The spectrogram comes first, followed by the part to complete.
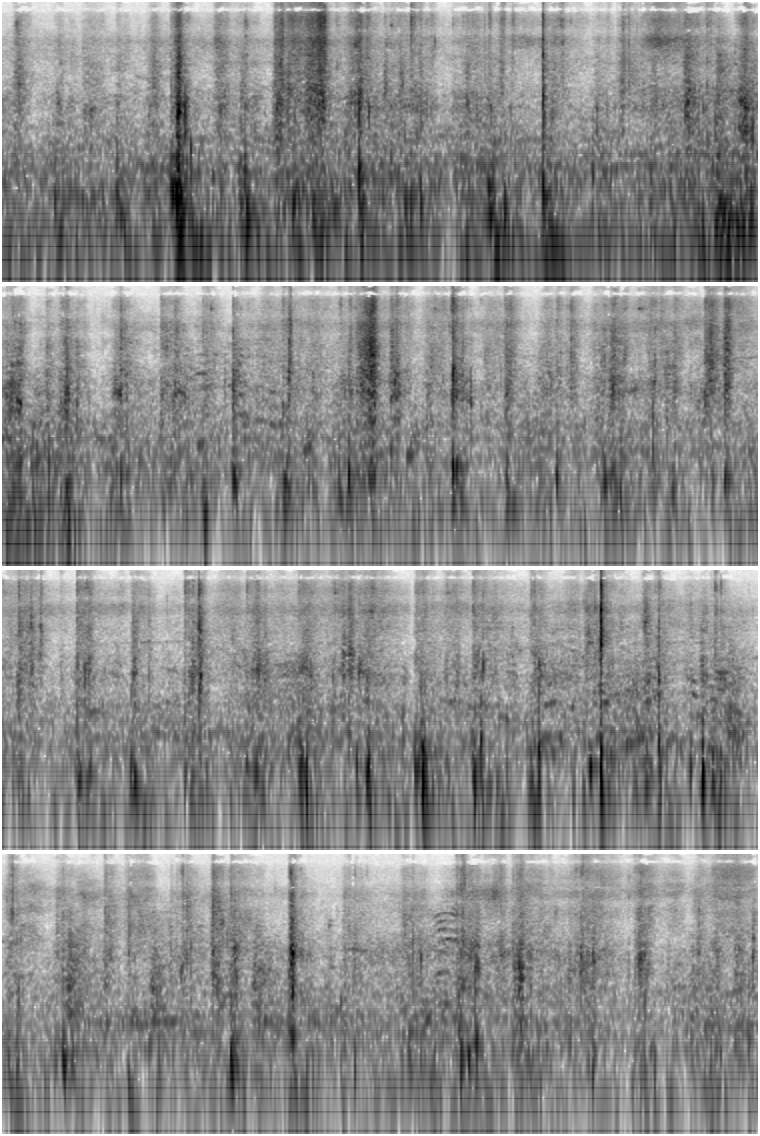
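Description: Footsteps walking at a steady pace along an unpaved alley of packed earth and stone, with voices in the background.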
